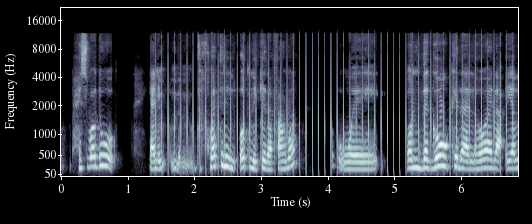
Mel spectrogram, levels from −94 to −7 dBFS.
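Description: Speech carries a train of clicks from 1.42 s to 6.78 s: some fifty same-shaped pulses at a steady 10.6 per second, roughly 20 dB above the speech and ticking through pauses. Their even spacing separates them from random crackle; likely interference from nearby equipment.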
